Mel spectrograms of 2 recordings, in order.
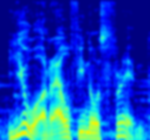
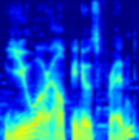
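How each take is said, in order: First: It is said in a put-on Russian accent. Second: It is said in the speaker's ordinary accent. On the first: The speaker calls it right. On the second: The speaker calls it wrong.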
